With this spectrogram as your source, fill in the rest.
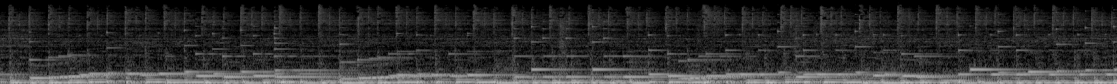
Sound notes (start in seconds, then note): none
